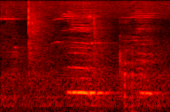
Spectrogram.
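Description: Puppy whining indoors, a thin high whimper heard in two short drawn-out bursts over a steady low background hum.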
